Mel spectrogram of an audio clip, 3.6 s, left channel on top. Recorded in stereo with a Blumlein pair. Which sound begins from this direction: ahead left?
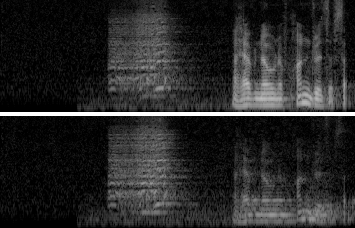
A man speaking, at 2.3 s.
